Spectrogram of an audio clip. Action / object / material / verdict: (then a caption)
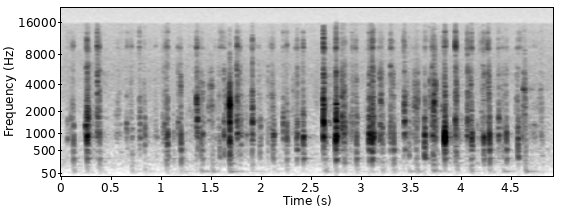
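tap / plastic mechanical keyboard with SA keycaps / plastic / none. Fingertips of both hands type on a compact 68-key NiZ Plum Atom 68 plastic mechanical keyboard with a white plastic case and tall purple-and-yellow Domikey Gas Attack SA plastic keycaps, resting on a desk pad. It produces a steady stream of quiet, dry, mid-pitched clacks centered around 870 Hz, each one short with almost no ring.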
